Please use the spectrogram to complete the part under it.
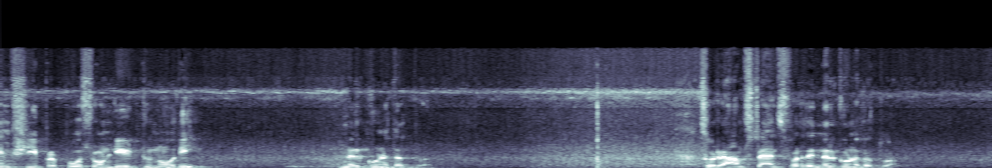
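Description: An older man speaks calmly into a close microphone, in short bursts with pauses.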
